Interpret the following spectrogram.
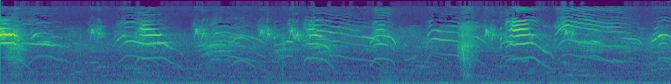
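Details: Persian Sami Punch kittens in Gujranwala, Pakistan, mewing over and over in high, thin, arched calls that rise and fall, several voices overlapping almost without pause, over a low constant background hum.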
